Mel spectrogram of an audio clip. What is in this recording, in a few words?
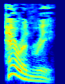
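"heronry", British English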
